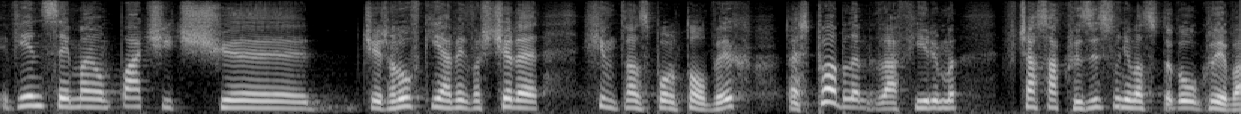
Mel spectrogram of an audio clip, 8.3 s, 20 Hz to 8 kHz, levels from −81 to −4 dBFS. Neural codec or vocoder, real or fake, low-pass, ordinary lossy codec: codec, 16 kHz, 0.5 kbps, X-Codec, HuBERT features, trained on LibriSpeech; fake; none; none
